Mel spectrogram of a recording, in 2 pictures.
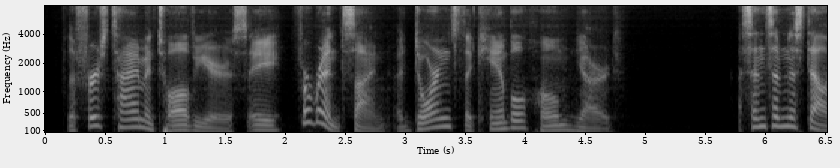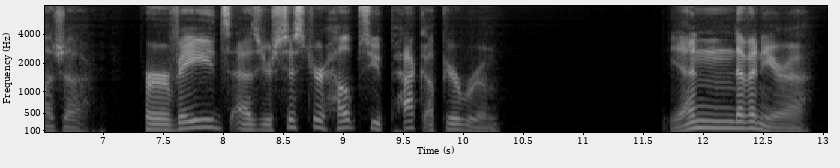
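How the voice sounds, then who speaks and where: A man's voice: medium pitch, no echo. A man hosting a let's play, talking to viewers and reading visual novel text aloud as narration. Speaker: let's play video host.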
